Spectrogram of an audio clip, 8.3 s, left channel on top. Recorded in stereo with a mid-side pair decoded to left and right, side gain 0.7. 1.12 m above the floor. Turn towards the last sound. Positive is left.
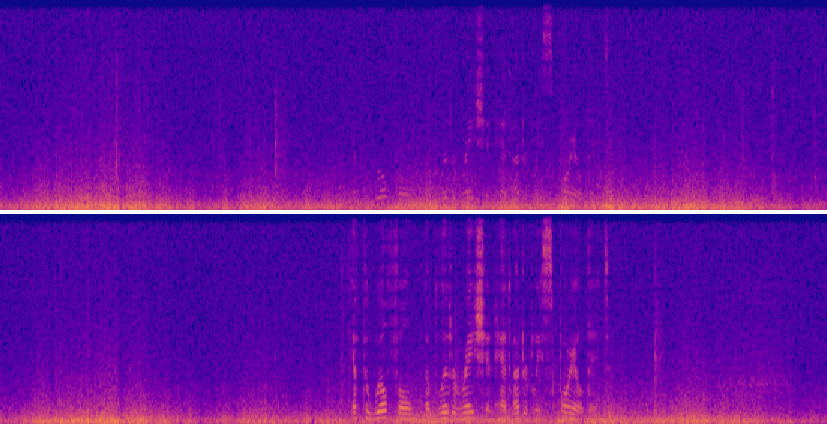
turn(degrees=-45)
